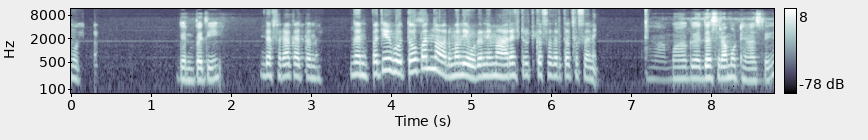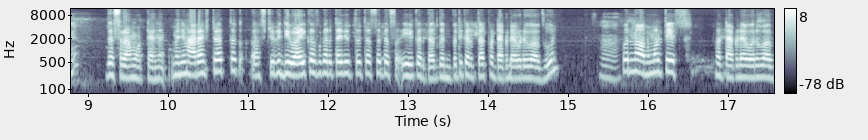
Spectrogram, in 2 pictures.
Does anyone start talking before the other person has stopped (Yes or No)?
No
